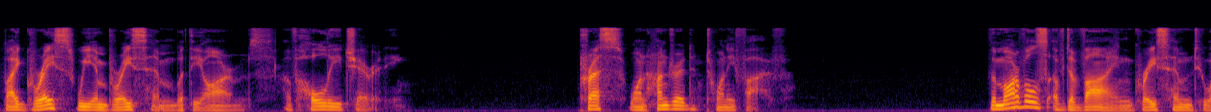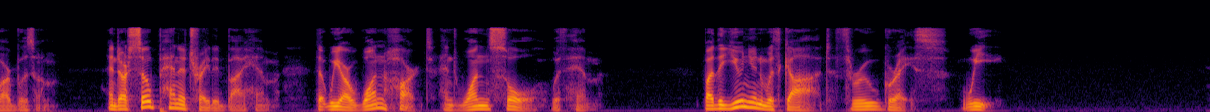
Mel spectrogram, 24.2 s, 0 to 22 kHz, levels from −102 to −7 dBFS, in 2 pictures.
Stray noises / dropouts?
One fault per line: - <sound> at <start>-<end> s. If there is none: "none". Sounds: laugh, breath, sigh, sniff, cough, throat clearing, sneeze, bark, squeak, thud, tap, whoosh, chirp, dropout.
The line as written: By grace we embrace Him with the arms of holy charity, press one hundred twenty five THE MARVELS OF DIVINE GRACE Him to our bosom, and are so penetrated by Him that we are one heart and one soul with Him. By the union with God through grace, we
none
